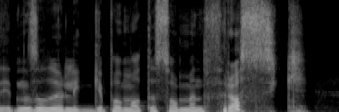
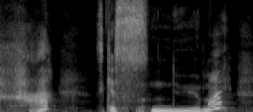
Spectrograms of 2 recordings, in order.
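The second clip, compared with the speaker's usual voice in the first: acted, mock-shocked voice. Retelling her reaction the first time she did it, acting out her past shock. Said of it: "Jeg ble jo helt sjokkert da".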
